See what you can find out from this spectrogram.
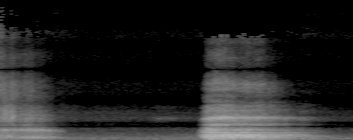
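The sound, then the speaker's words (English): A person takes a deep breath: a soft rush of air, then after a pause a louder, longer breath that slowly fades. Breathy and fairly quiet, with no talking. “Let's just take a deep breath right now.”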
